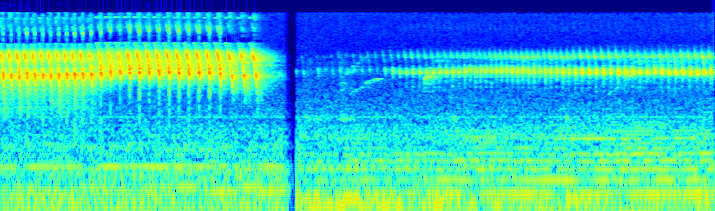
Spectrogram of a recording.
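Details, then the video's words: Canary song, a male in full voice, with a rapid buzzy trill of dense notes repeated for nearly three seconds, then a short break followed by a thin, sustained whistled note. "KENARI GACOR cuit cuit NGEROL bikin PAUD ikut NYAUT jadi BUNYI | CANARY SINGING"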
